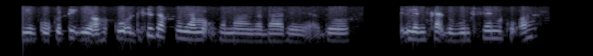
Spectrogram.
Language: Santali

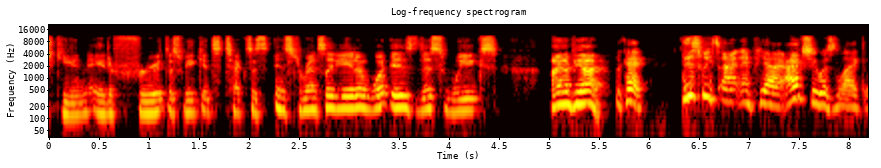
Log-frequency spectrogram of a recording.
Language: English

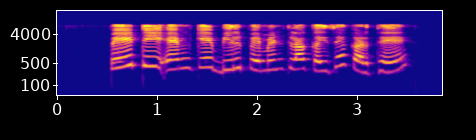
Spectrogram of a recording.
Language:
Chhattisgarhi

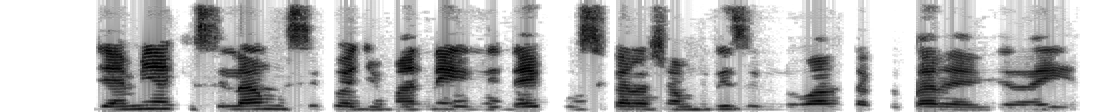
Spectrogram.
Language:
Swahili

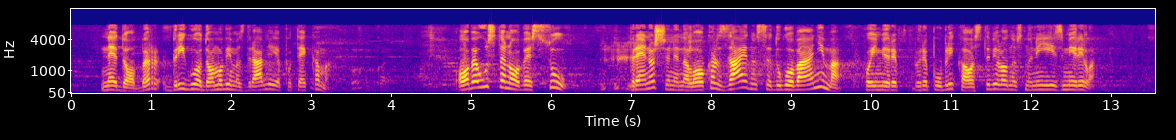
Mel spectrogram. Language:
Serbian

